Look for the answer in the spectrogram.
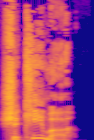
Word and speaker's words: Sekhmet: And it standing in their place was Sekhmet, or I learned that the ancient Egyptian pronunciation was more likely Shekhmet.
